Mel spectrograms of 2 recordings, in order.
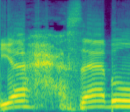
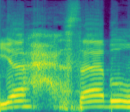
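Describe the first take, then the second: The two takes are said the same way.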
